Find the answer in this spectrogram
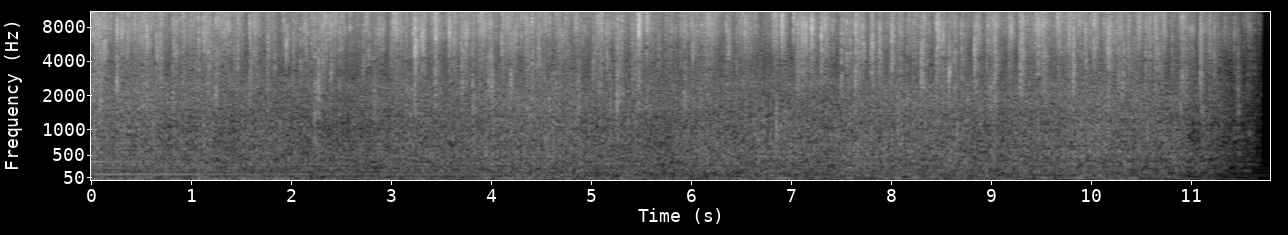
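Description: Steady rain falling, with many small drops ticking over a continuous hiss. It fades away to near silence just before the end.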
